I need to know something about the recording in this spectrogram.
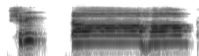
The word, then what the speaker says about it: श्रिताः: एक होता है श्री राम वाला, उसमें बड़ी की मात्रा है, इसमें छोटी की मात्रा है, श्री, श्रिताः, त आता, त आता, विसर्ग विसर्ग का उच्चारण हा।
